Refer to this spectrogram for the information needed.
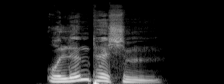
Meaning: strong dative masculine/neuter singular of olympisch
- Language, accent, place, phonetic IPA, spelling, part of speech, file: German, Germany, Berlin, [oˈlʏmpɪʃm̩], olympischem, adjective, De-olympischem.ogg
